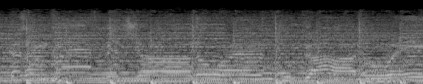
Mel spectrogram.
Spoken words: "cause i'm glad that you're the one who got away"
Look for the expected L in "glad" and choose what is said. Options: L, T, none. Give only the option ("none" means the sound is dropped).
none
